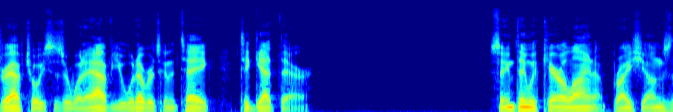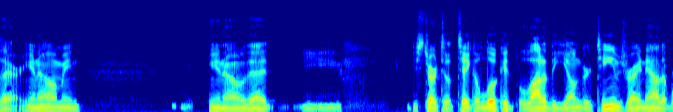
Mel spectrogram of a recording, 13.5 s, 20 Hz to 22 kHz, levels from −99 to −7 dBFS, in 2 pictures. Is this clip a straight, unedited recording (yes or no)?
no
